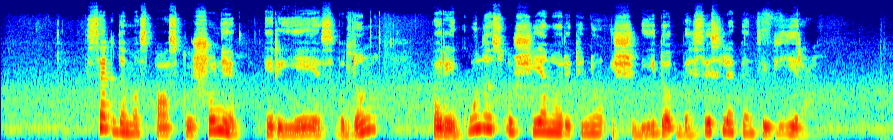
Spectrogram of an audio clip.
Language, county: Lithuanian, Panevėžys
